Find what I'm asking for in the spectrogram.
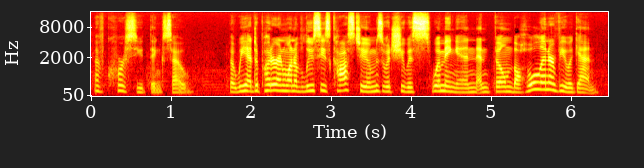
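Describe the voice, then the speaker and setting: A woman's voice: mid-range voice, a little fast, close to an everyday voice. A woman playing a blunt, exasperated assistant in an audio drama, firm, articulate and dryly sarcastic. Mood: dry, brisk. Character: blunt, exasperated female assistant scolding her boss. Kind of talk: naturalistic audio drama acting.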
